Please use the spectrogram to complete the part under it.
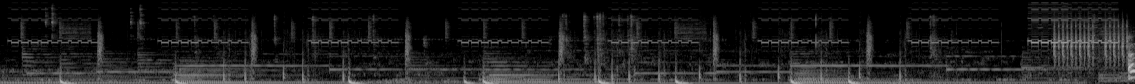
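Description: In the Ace Attorney video game, a phone rings again and again in regular bursts over game music with recurring percussive hits, growing louder near the end.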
